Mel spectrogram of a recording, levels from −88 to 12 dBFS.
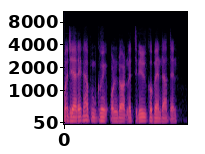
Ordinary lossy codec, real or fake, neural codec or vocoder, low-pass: MP3, 96 kbps; fake; codec, 16 kHz, 0.3 kbps, FocalCodec; 7.2 kHz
